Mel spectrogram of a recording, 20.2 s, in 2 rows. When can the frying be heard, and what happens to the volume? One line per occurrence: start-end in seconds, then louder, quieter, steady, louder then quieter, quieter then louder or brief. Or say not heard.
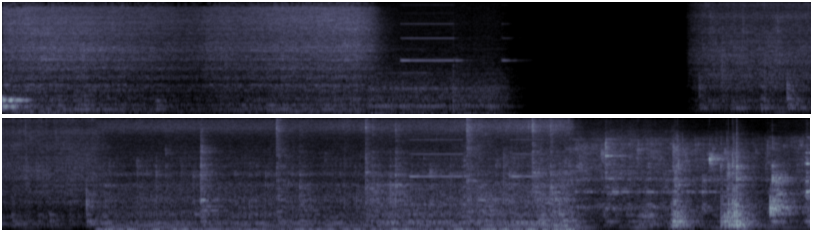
0.0-4.7 quieter then louder
8.6-20.1 louder.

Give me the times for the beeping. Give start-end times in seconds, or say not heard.
4.5-6.4, 14.8-16.8.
